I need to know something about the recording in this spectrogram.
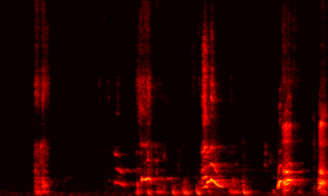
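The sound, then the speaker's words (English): A floppy, hyper puppy yips and whines in short, high, excited bursts: one quick yelp, a pause, then a string of squeaky yaps and whimpers. “I think they said hello.”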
